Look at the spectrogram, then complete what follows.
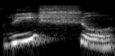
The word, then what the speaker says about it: গ্রীষ্ম: যে মফলার উচ্চারণ কখনো ম হিসেবে হয় না, এটা যেই বর্ণের সাথে যুক্ত থাকবে সেই বর্ণেরই ডাবল উচ্চারণ হিসেবে উচ্চারিত হয়। গ্রীষ্ম, ঠিক আছে?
